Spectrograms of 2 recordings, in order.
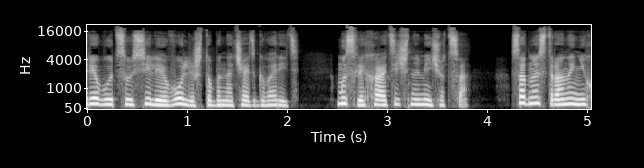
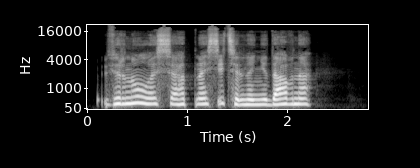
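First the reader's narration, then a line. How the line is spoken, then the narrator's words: Hoarse croak. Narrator (Russian): хриплю я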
